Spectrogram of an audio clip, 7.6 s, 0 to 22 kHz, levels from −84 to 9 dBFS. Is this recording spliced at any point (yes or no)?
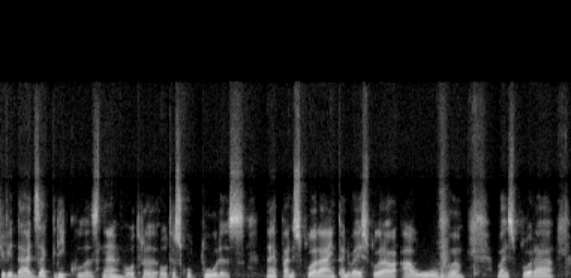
no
